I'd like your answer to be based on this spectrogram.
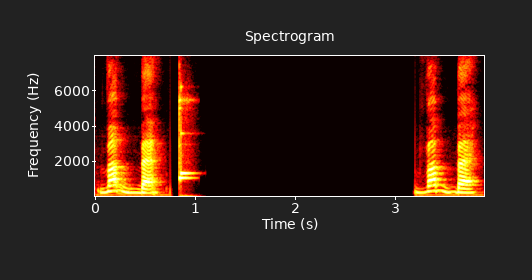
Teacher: Derivata da va bene, va più troncamento di bene, enfatizzando il suono iniziale raddoppiando la B e mettendo un accento sulla E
